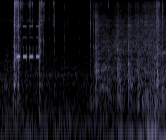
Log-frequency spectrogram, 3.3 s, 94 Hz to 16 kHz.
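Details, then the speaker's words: A car crank test on an old battery gives a few clicks, then a slow, uneven, dragging crank before firing. Cranking voltage drops to 6.06 V, below the 9.6 V threshold, so the battery is bad and must be replaced. "Okey, low power. Kita tengok pada cranking 6.06 volt saja. Dan terbuktilah bateri ni memang dah tak elok, memang kena tukar lah."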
